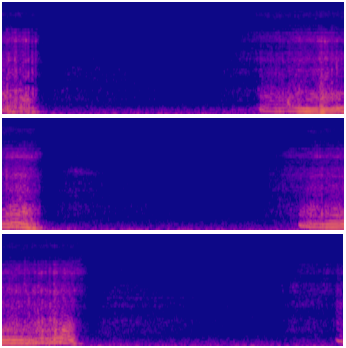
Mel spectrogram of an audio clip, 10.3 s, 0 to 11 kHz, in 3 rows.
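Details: Low, rattling snores of about a second each recurring roughly 16 times a minute with quiet breathing between, a sleep recording from 2025/03/04; steady snoring pattern.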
